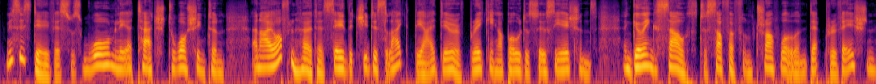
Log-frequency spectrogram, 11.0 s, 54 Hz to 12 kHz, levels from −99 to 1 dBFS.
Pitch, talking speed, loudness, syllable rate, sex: 140 Hz, 175 wpm, -21 LUFS, 5.1 syllables/s, female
